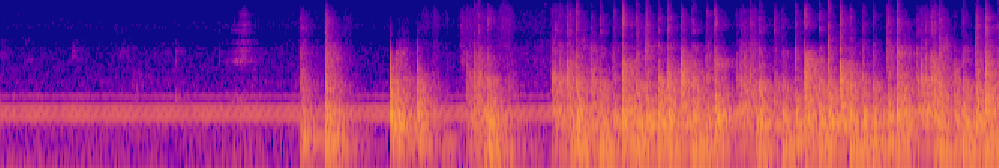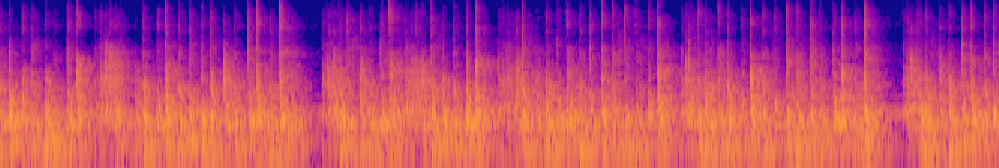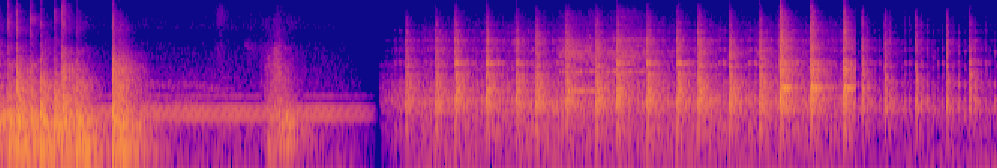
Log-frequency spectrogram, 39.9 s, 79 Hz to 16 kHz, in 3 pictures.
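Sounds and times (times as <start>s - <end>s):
fingers drumming on tabletop: 4.0s - 28.4s, 32.0s - 39.9s.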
